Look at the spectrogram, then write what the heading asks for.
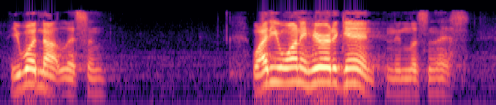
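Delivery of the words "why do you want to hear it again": raised voice, heavy dripping sarcasm. Retelling the beggar's fed-up answer to questioners: acting out a sarcastic reply. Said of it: "it just drips with sarcasm here".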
